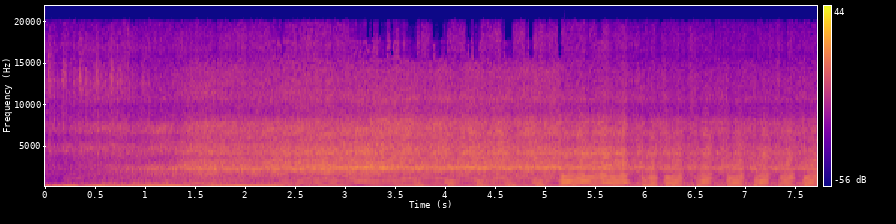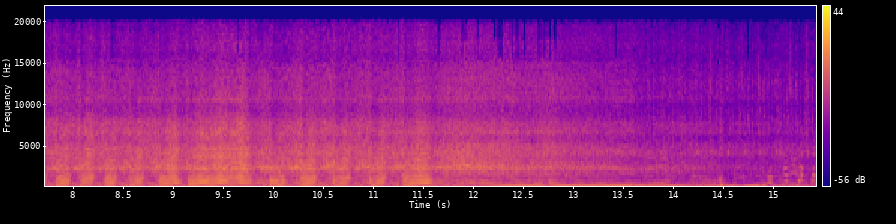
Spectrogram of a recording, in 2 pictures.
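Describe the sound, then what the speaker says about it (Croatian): A Honda car engine at a car show, revved in a long rising and falling sweep, held high with a pulsing, rattling intake roar for several seconds, then eased back down, loud and close. "pošto je ekipa odlučila da će Honda prva, molim te da kreneš sa svojim turiranjem"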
